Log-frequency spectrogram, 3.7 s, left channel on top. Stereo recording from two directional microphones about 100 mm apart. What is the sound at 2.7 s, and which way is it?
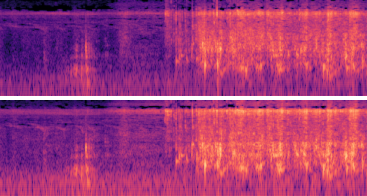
Trickle, 80° left.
